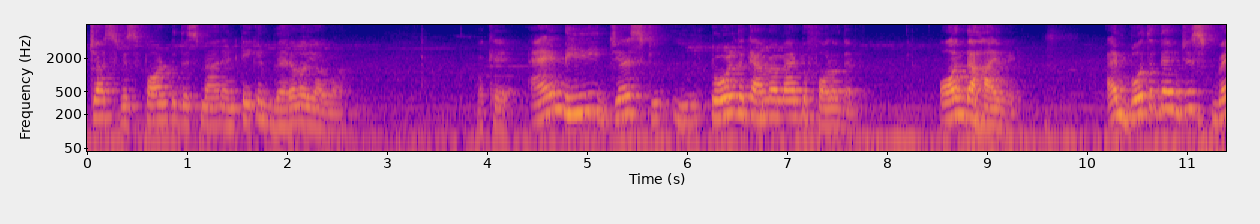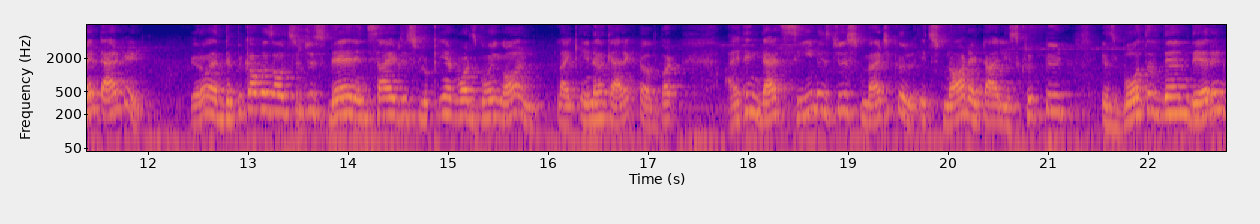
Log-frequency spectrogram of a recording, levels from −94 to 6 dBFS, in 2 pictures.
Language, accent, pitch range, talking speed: English, Indian, 120-180 Hz, 185 wpm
